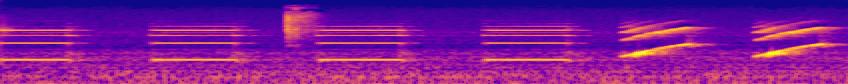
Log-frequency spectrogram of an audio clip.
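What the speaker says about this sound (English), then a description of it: "nice to know my fire alarm is working in my building" A building fire alarm sounds in repeated steady tones, then switches to rising whoop sweeps, loud and insistent in an indoor space.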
